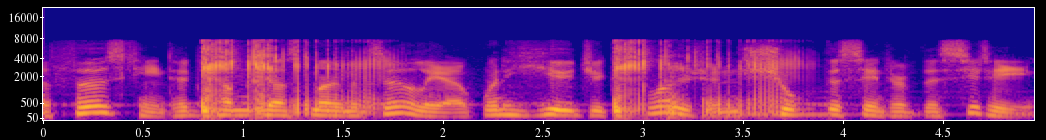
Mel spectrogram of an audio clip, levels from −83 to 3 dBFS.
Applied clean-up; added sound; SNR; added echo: neural mask model RNNoise.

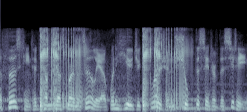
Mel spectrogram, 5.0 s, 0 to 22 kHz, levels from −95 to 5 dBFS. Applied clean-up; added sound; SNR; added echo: none; Fart; -2 dB; none.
